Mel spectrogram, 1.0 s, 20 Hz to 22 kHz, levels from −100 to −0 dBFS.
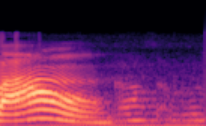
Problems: none marked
